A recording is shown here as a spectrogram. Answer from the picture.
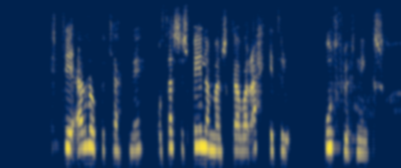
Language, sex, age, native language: Icelandic, female, 30-39, Icelandic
